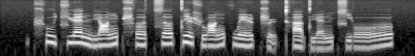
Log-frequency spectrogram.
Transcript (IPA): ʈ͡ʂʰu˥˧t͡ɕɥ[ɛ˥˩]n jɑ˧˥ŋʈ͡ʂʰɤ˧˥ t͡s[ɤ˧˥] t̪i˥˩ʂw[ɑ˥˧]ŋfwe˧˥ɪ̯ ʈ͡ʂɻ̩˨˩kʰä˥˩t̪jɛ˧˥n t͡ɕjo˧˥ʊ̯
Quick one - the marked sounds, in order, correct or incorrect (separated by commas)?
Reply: correct, incorrect, incorrect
